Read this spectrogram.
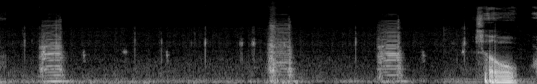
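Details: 2021 Kia Forte door lock, before repair: four short harsh rasping buzzes as the lock cycles instead of a clean click, from a failing door lock actuator.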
